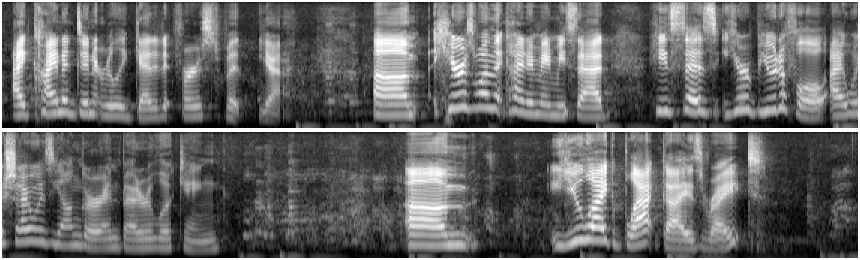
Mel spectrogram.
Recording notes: Story Slam 2015. For Detours' second live storytelling event, "Story Slam" we asked people to share their bad dating experiences, along with a piece of dating advice.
